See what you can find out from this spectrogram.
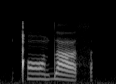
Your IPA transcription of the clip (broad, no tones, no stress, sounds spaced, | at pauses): ǃ ɔ̃ d a s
